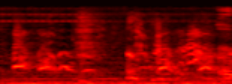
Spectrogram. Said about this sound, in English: Puppies?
